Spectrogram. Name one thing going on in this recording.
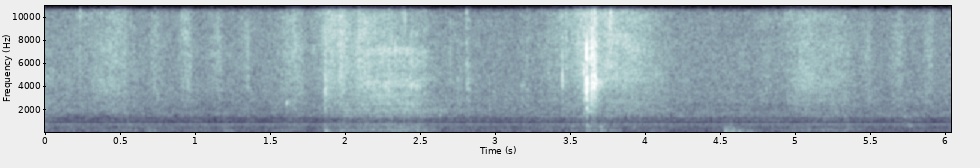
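A brush dabs and scrapes softly on paper.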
